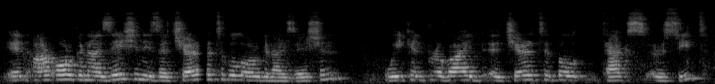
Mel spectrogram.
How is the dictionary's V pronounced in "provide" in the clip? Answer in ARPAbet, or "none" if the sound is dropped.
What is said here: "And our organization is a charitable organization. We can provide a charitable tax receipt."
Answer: V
